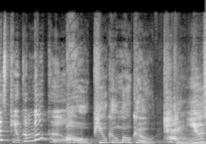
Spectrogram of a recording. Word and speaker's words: Pyukumuku: How do you pronounce the name again? Her name is Pyukumuku.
